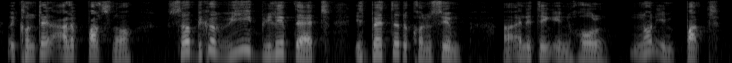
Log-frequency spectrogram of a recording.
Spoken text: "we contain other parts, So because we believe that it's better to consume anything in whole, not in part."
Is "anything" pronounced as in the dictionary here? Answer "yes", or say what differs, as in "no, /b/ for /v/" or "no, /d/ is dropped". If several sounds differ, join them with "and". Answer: no, /t/ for /θ/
